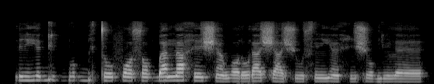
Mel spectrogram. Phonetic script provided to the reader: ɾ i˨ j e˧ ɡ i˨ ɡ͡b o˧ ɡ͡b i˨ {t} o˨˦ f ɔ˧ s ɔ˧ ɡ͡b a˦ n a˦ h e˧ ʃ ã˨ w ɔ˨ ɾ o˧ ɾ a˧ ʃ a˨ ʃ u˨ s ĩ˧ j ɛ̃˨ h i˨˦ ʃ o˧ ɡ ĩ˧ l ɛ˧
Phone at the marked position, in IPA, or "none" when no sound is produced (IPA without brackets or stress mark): t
